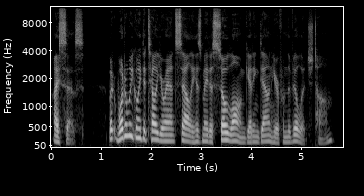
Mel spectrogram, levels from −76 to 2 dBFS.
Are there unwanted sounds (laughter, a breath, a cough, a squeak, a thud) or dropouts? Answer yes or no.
no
